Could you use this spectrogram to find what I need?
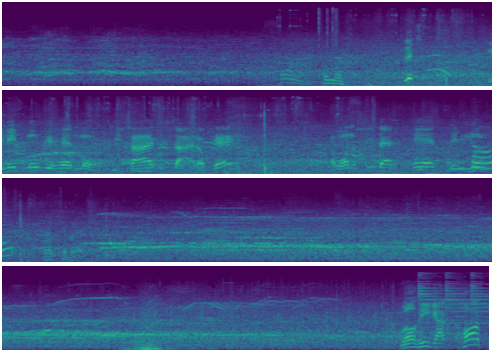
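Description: A large crowd murmurs and cheers in a big arena.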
